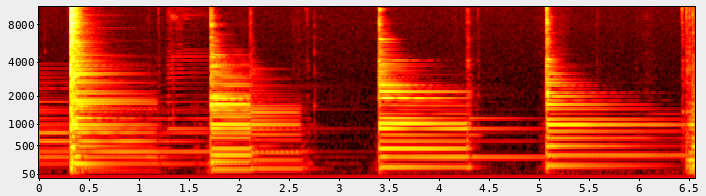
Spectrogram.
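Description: Steel-string acoustic guitar strummed in four chords about a second and a half apart, each struck once and left to ring and die away, with a short silence before the third.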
